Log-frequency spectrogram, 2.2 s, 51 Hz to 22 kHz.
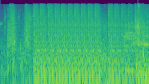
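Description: An M60 machine gun in Call of Duty 4 fires a loud, close, sustained automatic burst, the shots running together in a fast steady rhythm throughout.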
